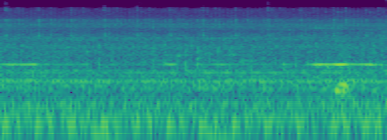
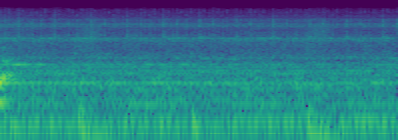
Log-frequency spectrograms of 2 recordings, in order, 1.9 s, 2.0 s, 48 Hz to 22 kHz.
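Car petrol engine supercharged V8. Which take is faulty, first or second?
first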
